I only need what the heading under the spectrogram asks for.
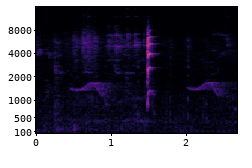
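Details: Indian ringneck parakeet, said to be talking: two smooth, slightly rising whistled notes framing a single loud, harsh squawk midway, with soft chattering in between.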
